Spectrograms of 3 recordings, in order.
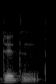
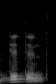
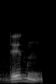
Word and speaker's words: didn't: didn't。で多くの人はこれ didn't って言ってるんですけどね。でこれ普通に楽に発音すると、多くのネイティブスピーカーの人たちは didn't っていうふうに発音するんですよね、 didn't みたいな感じで didn't、ゆっくりやるとこんな感じです。途中まで D なんだけど、あの途中から N に知らん間に変わります。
